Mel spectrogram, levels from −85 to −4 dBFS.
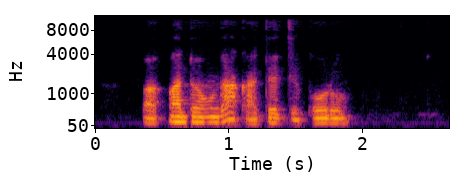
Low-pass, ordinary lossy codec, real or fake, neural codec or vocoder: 10.8 kHz; Opus, 32 kbps; fake; codec, 24 kHz, 0.9 kbps, WavTokenizer, medium speech release version 2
